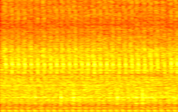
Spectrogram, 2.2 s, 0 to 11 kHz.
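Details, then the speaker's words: Honda CB150R engine idling after valve shim work, a fast even pulse with a dry clatter on top from a damaged camshaft bearing; the chain tensioner (stabilizer) is also worn. "Ini karena laharnya rusak, jadinya suaranya seperti ini."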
